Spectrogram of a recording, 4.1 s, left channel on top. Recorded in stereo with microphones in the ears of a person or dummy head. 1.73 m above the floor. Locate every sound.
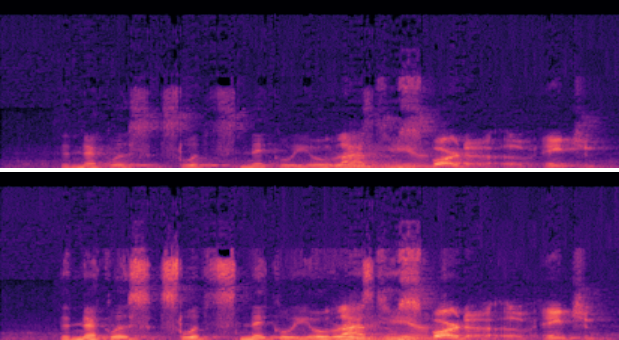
0.4 s a woman speaking: 25° right (ahead or behind), 0.6 m
2.2 s a man speaking: 20° right (ahead or behind), 0.8 m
